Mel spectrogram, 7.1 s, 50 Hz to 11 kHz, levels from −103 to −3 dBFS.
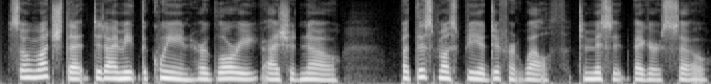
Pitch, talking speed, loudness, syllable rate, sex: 195 Hz, 210 wpm, -16 LUFS, 4.7 syllables/s, female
